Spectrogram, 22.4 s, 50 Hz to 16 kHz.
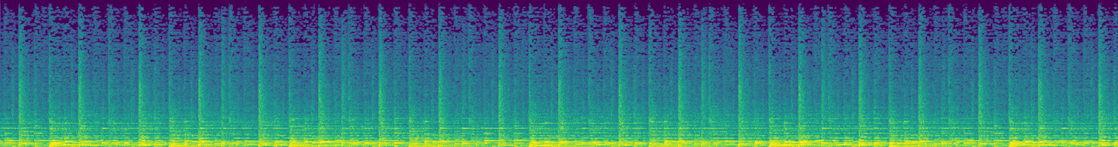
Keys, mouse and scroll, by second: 6.0 ctrl+z, 14.7 click, 14.9-16.1 typing, 17.2 shift+click.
